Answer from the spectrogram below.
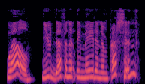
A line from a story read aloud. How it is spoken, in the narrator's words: Serena laughed alongside us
